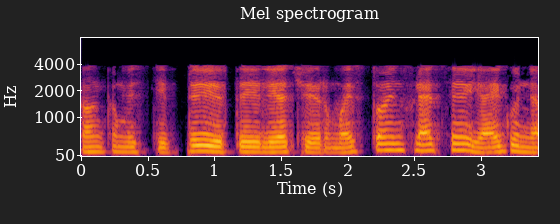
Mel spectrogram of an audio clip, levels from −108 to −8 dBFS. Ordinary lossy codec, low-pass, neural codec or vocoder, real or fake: AAC, 16 kbps; 7.2 kHz; none; real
